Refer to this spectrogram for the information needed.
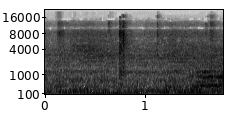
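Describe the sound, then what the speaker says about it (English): A faltering truck engine on a cattle operation, running rough with uneven surges and dips in its low drone, fairly close and without speech. "truck is having a stroke or something"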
